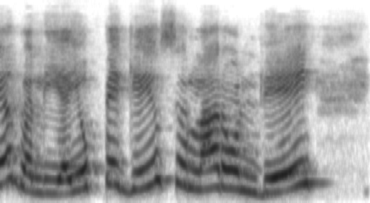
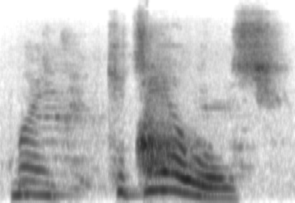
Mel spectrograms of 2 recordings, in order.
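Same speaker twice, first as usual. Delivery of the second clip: low, slow, drawn-out question; imitated daughter, suddenly slow and low; slow realisation; 6 semitones lower, much slower than usual. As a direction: act out the penny dropping, slowly.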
